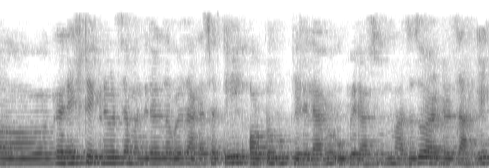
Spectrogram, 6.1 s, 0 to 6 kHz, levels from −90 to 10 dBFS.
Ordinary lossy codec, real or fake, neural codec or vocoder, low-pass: AAC, 32 kbps; fake; codec, 44.1 kHz, 7.8 kbps, DAC; 5.4 kHz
